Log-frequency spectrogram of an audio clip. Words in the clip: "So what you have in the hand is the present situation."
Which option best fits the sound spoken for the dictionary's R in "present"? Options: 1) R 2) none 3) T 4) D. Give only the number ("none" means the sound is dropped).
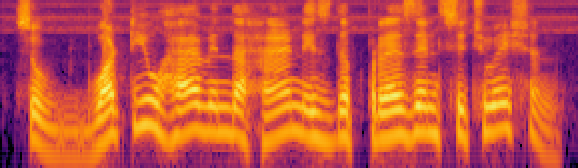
1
